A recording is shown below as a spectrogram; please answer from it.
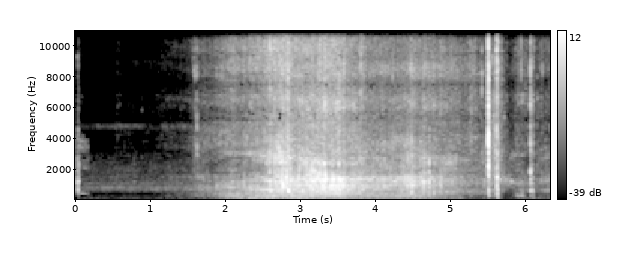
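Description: Skateboard wheels rolling on rough concrete, swelling louder and then fading away. Near the end come two sharp clacks of the board.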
